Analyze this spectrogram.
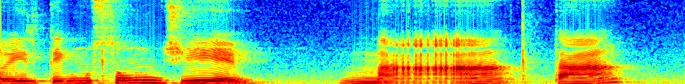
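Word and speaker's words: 吗: um ponto de interrogação, mas ainda assim a gente usa o ponto de interrogação, tá? Então esse aqui é como se fosse um ponto de interrogação, tá? E a sua pronúncia também é ma.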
